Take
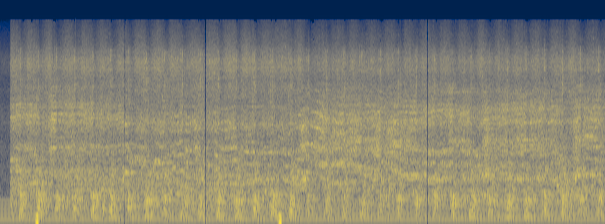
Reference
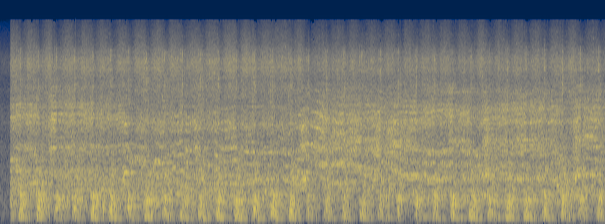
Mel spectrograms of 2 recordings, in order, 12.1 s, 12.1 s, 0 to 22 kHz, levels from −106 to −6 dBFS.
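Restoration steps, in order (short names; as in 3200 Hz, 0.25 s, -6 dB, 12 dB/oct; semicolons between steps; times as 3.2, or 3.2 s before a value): de-hum 63.8 Hz, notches 5; de-plosive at 0.7/5.56; interpolate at 2.49/4.1/8.54, 15 ms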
